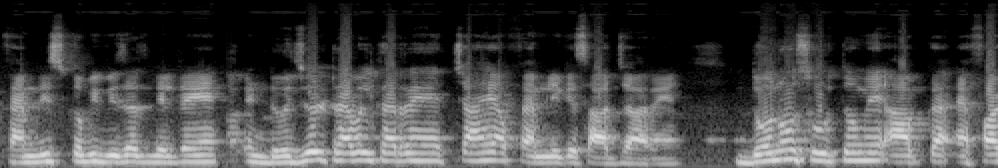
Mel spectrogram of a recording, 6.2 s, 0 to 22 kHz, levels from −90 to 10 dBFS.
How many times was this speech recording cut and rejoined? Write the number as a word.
one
